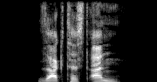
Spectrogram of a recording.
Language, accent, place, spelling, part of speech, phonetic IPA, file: German, Germany, Berlin, sagtest an, verb, [ˌzaːktəst ˈan], De-sagtest an.ogg
- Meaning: inflection of ansagen: 1. second-person singular preterite 2. second-person singular subjunctive II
